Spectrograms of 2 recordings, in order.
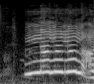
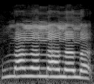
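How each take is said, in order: First: High ululating la la la, louder; Xena war cry try. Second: A smaller, half-hearted la la la ululation; second Xena yell try. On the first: Streamer trying Xena's war cry, high ululating yell. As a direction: attempt Xena's warrior yell and fail. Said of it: "I can't do the yell". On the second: Streamer's second try at the yell, half-hearted ululation. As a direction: give the war cry one more weaker go. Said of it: "Nope, nope, doesn't work". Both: Shown as a demonstration.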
